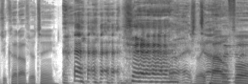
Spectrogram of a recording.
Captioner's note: laughing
